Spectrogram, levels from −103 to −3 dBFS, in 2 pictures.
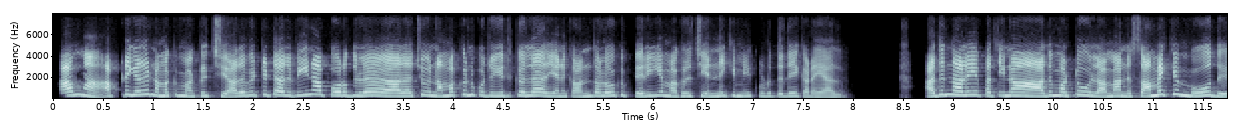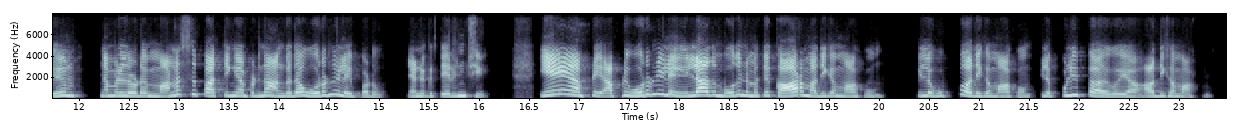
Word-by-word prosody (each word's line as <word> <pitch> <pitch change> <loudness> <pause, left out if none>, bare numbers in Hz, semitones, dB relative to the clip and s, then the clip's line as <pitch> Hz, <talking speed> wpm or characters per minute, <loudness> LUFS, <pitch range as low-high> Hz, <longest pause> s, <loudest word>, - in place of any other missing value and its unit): ஆமா, 340 -3 +4 0.2
அப்படிங்கிறது 370 +7 +1
நமக்கு 300 +1 -3
மகிழ்ச்சி. 280 +1 -6
அத 260 - +1
விட்டுட்டு 350 +1 -2
அது 330 -2 +1
வீணா 385 +4 +3
போறதில 315 -2 -1 0.3
அதாச்சும் 280 +3 0
நமக்குன்னு 335 +5 -2
கொஞ்சம் 290 -3 -3
இருக்கதுல 310 +3 -2
அது 280 - -1
எனக்கு 245 -1 -3
அந்த 270 +5 -7
அளவுக்கு 310 +3 -4
பெரிய 285 +5 -1
மகிழ்ச்சி 270 +3 -5
என்னைக்குமே 270 +2 -5
குடுத்ததே 260 0 -6
கெடையாது, 195 -3 -4 0.9
அதுனாலேயே 365 -1 +3
பாத்தீங்கன்னா 310 +1 +2 0.2
அது 270 +5 0
மட்டும் 340 +3 -3
இல்லாம 255 0 +1
அந்த 260 -2 -5
சமைக்கும்போது, 315 - +2 0.5
நம்மளோட 275 -1 -1 0.2
மனசு 380 - -2
பாத்தீங்க 295 0 +2
அப்படின்னா, 275 +2 -2
அங்க 250 +1 -5
தான் 315 -3 -1
ஒரு 310 - -1
நிலைப்படும். 215 - -5 0.3
எனக்கு 240 0 -5
தெரிஞ்சு. 265 +3 -3 0.7
ஏன் 420 +1 +7
அப்டி 315 0 -5
அப்டி 265 +5 -5
ஒரு 390 - -2
நிலை 385 -5 +2
இல்லாதம்போது 320 -2 +4
நமக்கு, 290 +1 -4
காரம் 305 +3 +7
அதிகமாகும், 235 -5 -6 0.4
இல்ல 290 0 -2
உப்பு 285 +7 -15
அதிகமாகும், 230 -4 -4
இல்ல 270 - -4
புளிப்பு 335 -2 -1 0.2
உ - - -5
ய 220 - -3 0.2
அதிகமாகும். 235 -7 -7
285 Hz, 145 wpm, -21 LUFS, 260-325 Hz, 0.9 s, ஏன்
